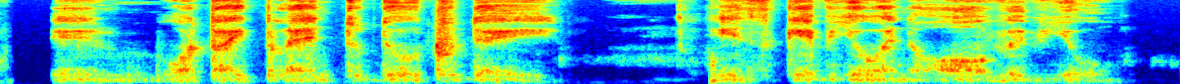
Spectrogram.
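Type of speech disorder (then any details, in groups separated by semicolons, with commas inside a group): Speech with a voice prosthesis; laryngectomy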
